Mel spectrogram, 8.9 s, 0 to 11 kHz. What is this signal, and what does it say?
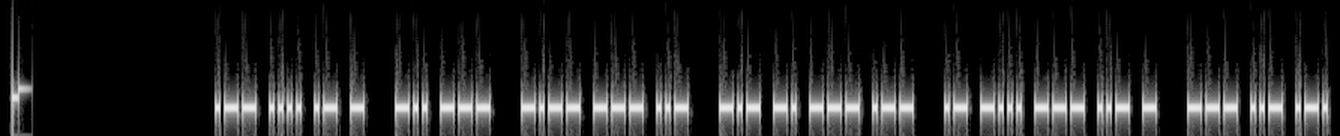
Morse code, heard as a keyed tone, about 40 wpm, 700 Hz. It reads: WHAT DO YOU KNOW ABOUT OUR
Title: Sentences from Top 1000 Words - Review Part 6 - 40wpm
